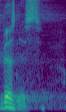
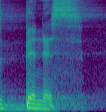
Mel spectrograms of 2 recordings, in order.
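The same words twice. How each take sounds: First: It is said in a standard accent. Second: It is said in a Texan accent.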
